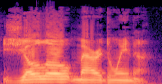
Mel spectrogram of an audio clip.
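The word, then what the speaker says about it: Xolo Maridueña: Jolo Maraduena. That's how you pronounce it.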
